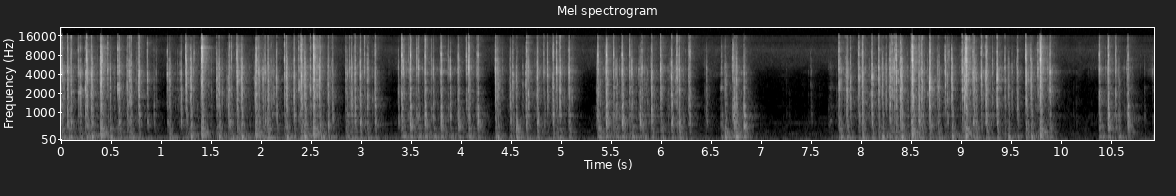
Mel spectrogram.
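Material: Plastic.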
